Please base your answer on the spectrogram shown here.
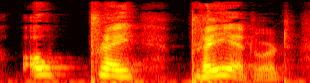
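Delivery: high, loud, distressed plea; crying out. A narrator's reading. Mother interrupts her husband, crying out imploringly. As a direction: beg him to stop. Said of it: "cried my mother".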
